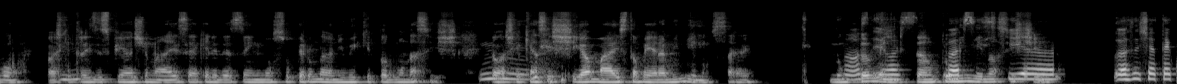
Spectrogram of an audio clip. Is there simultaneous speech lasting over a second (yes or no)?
yes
